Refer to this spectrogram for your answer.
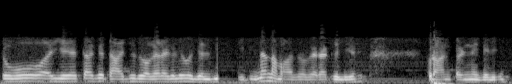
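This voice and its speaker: A man's voice: mid-range voice, little pitch movement, brisk. A man calling in to tell a ghost story in a rambling, casual way, with many restarts. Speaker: caller. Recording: tinny phone line.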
